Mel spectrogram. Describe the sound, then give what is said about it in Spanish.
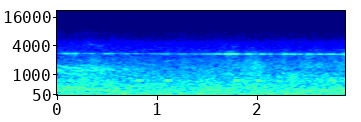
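A steady, broad roar of airplanes passing overhead at the large cemetery of Derio in Biscay, holding an even level throughout with a faint high whine on top. No one speaks. “El trino, la tranquilidad, solo se ve interrumpida por el intenso trasiego de los aviones.”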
